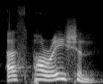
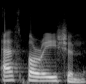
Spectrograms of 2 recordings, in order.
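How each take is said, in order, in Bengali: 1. মাঝের p-টি বাতাসের ঝলক সহ উচ্চারিত হয়। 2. মাঝের p-টি বাতাসের ঝলক ছাড়া উচ্চারিত হয়। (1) "এটা কিন্তু ভুল" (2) "আমি কিন্তু অ্যাসপারেশন বলছি না"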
